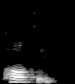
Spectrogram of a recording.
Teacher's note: we call that a vocal R, or where the R becomes a vowel. So we actually don't pronounce it.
